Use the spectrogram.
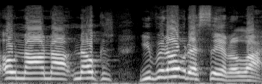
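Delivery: ordinary talk, nothing marked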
